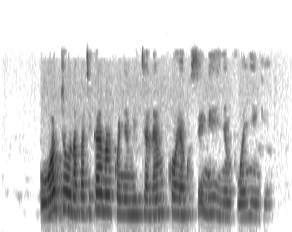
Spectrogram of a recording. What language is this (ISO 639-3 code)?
swa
